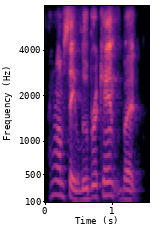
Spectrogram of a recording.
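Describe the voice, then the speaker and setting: A man in his forties hosting a podcast interview, talking candidly and rambling with lots of fillers and restarts. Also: a little high. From United States. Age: 40s. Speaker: podcast host.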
